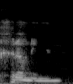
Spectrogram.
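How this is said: The name is said with Dutch sounds. This is how it is really said locally. "verdadeiramente dita Groningen. Essa é a verdadeira maneira de dizer em holandês"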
